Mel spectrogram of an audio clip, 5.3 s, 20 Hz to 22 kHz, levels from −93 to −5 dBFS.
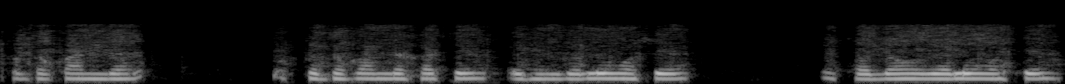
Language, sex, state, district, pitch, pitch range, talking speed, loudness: Bengali, male, West Bengal, Purulia, 210 Hz, 205-215 Hz, 80 wpm, -40 LUFS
